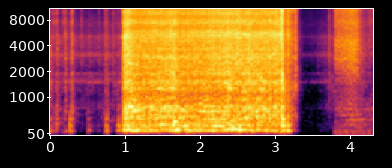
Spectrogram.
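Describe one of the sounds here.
A cordless drill whirs loudly as it bores into wood.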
